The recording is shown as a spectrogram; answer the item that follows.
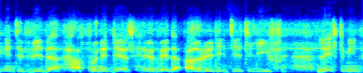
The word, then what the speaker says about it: allerede: Lutesia, at visse individer har funnet deres helvede allerede i dette liv, læste min... Already? It's not already, it's allerede.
